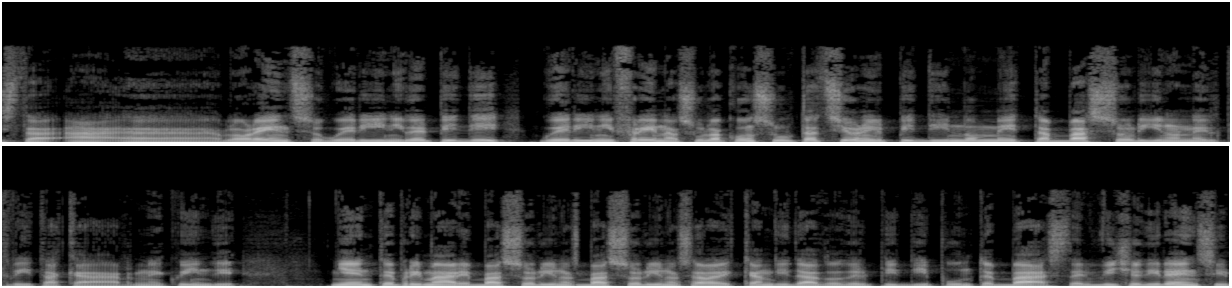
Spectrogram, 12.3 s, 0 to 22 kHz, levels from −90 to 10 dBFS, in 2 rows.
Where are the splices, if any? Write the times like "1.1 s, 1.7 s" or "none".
2.0 s, 2.6 s, 9.0 s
